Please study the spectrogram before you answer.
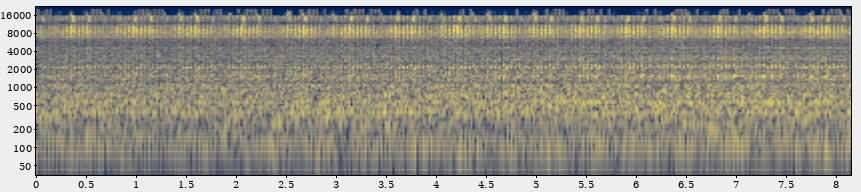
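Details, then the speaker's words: Audi A4 B7 at full hot idle, oil pressure gauge fluctuating between 12 and 20 psi; owner suspects low oil pressure, though it has always idled this way. A dull, diesel-like clatter ticks about twice a second and the engine shakes slightly. Engine clatter at idle. "I mean, the engine's shaking a little bit. Sounds like it's running like a diesel sort of."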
